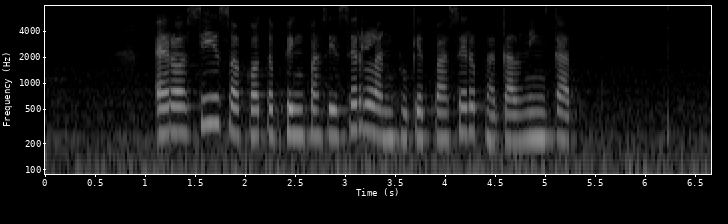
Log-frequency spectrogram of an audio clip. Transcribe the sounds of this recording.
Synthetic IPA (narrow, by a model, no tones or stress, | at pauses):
ʔeɾɔsisɔkɔt̪əb̥ɪ̤ŋpasisɪrlanb̥ṳkɪt̪̚pasɪrb̥ä̤kalniŋkat̪̚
